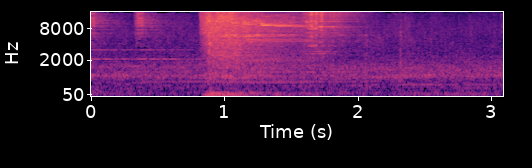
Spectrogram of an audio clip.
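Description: A magic blast bursts with a whooshing crash.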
